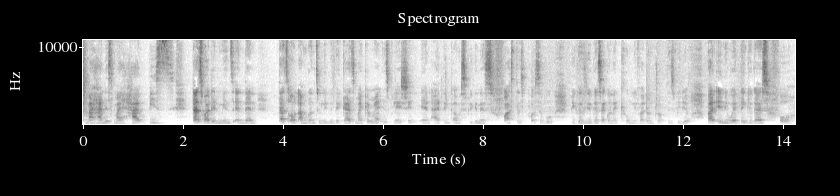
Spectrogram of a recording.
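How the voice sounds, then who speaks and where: A South African woman, a real estate agent, chatting to camera in a casual explainer vlog, animated and talking to her viewers like friends. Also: mid-range voice, moderate pace, a little hiss or hum. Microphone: camera mic, self-filmed.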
